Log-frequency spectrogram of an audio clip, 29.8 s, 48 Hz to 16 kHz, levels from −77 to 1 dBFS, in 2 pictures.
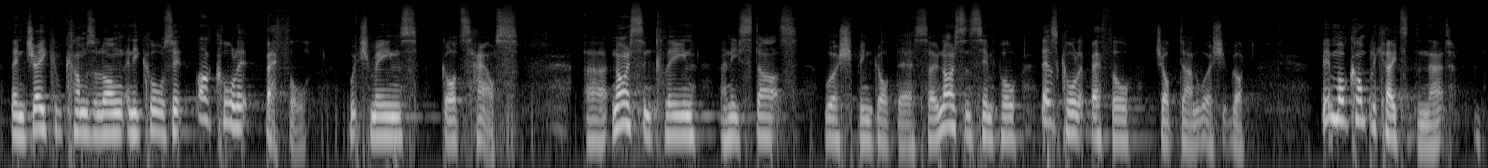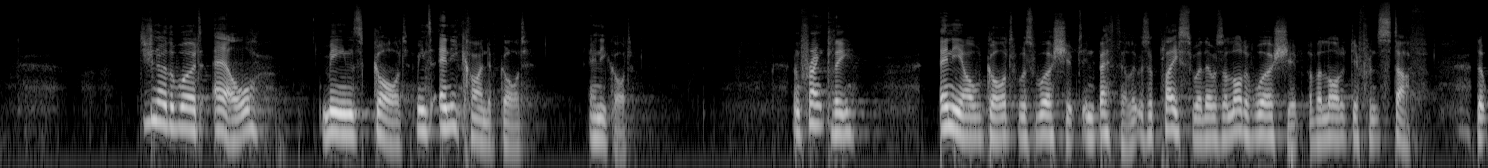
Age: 50-69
